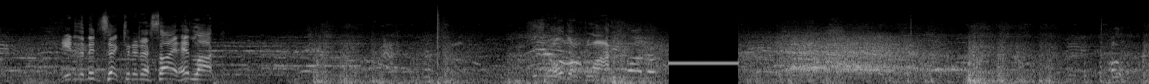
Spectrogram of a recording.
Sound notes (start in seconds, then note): 4.3 wrestlers smack; 6.7 beeps; 7.4 crowd exclaiming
